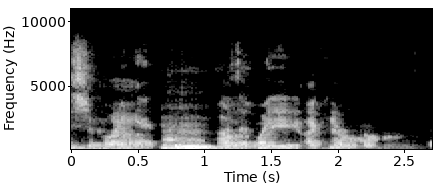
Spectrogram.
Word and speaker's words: Sheboygan: Sheboygan.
